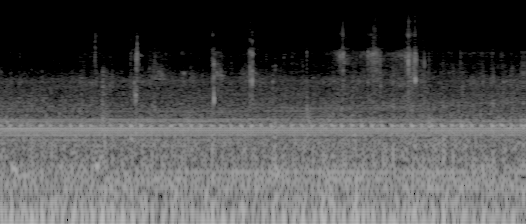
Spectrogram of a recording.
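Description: Steady engine hum from a fishing boat over a low rumble, with scattered light clicks and ticks.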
